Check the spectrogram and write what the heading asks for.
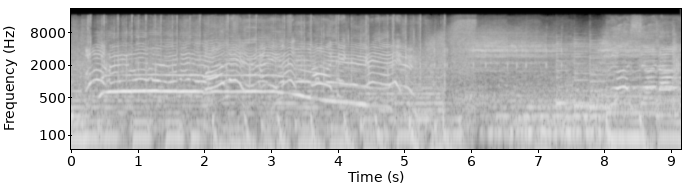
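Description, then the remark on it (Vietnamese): A loud crowd bursts into sustained applause mixed with excited cheering and high-pitched shouts, continuing steadily for several seconds without letting up. The residents of an apartment complex are applauding a performance held in celebration of SEA Games 31. “Đề nghị tất cả mọi người cho một tràng pháo tay thật lớn thật dài.”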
